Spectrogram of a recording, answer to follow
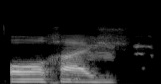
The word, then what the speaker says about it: orage: N-nya ini dihilangin. Bunyinya gimana? Aish. Orage. Orage. Orange. Orage. Betul. Orang Nah, Batak ya. iya Horas, iya betul. Horas. Orange. Orage ini artinya petir.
